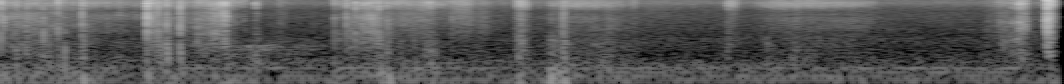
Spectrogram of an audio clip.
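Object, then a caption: Denim jeans. Fingernails scratch the back pocket and seams of folded denim jeans, on the back side with a pocket and paper label. Short, rough scratching strokes come in uneven bursts, with bright rasping texture over a soft low rumble, and one brief steadier hiss partway through.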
